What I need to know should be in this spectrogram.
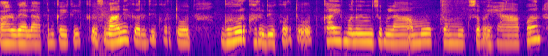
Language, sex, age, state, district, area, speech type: Marathi, female, 30-45, Maharashtra, Osmanabad, rural, spontaneous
